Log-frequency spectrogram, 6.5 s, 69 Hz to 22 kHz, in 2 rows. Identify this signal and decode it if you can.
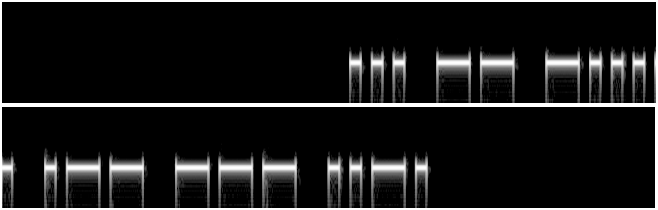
Morse code, heard as a keyed tone, about 22 wpm, 700 Hz. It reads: SM6WOF
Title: DXCC-100 Call Signs - 6 Characters - 22wpm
